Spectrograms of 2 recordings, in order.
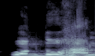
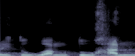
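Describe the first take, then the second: First: Tuhan punched high and loud; loud incredulous echo of the elders; mocking emphasis. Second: Said in the usual way. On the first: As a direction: throw back the phrase Uang Tuhan with mock awe. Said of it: "dia bilang". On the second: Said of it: "semua tuh bilang".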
